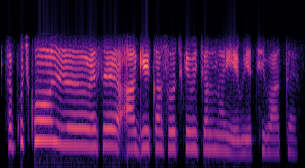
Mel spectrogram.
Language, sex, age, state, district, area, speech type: Urdu, female, 18-30, Bihar, Khagaria, rural, conversation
